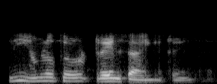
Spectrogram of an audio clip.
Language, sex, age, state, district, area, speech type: Urdu, male, 18-30, Bihar, Purnia, rural, conversation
